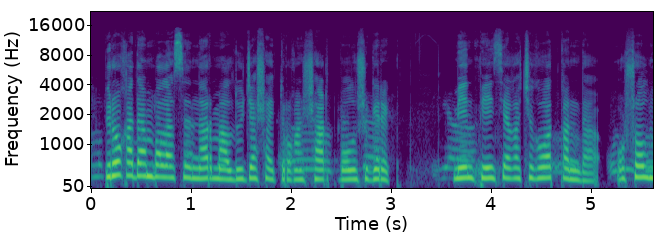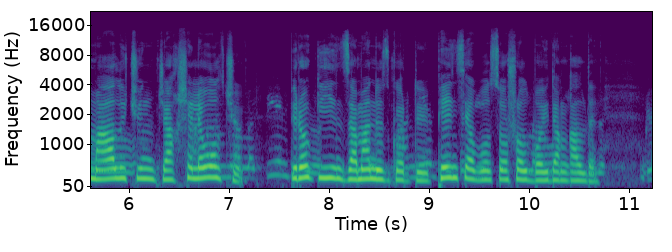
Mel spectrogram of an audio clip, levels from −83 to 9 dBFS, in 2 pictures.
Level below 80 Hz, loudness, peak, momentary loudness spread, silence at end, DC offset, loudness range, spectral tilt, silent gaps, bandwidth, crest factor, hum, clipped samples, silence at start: -52 dBFS; -17 LUFS; 0 dBFS; 8 LU; 0 s; under 0.1%; 2 LU; -6 dB/octave; none; 13.5 kHz; 16 dB; none; under 0.1%; 0 s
